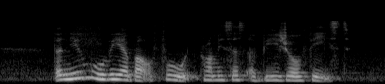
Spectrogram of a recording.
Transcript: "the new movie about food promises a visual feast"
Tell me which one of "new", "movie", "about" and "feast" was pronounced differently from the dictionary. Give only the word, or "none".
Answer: none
